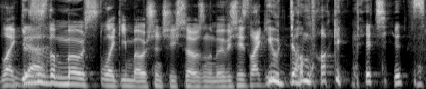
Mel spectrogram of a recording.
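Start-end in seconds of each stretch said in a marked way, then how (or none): 2.7-4.3 furious, angry scolding, high and drawn-out. Retelling a movie scene where she is mad at them, imitating angry scolding. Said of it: "she's mad at them".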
